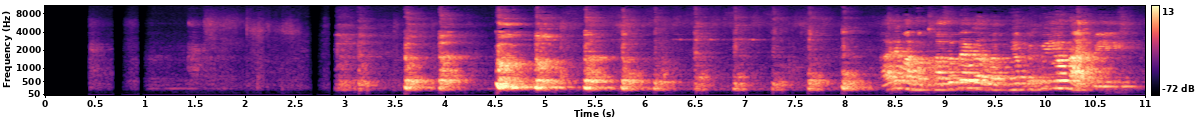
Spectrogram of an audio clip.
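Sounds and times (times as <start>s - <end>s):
person coughing harshly: 2.9s - 8.3s.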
